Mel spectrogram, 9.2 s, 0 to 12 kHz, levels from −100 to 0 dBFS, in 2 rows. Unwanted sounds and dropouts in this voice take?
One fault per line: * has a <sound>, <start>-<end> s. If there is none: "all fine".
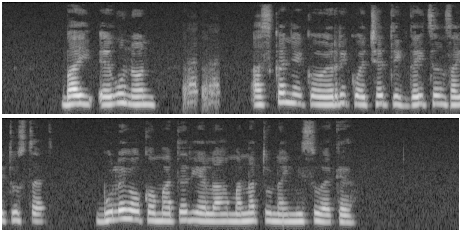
* has a laugh, 1.8-2.2 s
